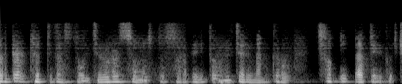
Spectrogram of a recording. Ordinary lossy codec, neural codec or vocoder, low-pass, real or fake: none; codec, 44.1 kHz, 0.9 kbps, DAC; 7.2 kHz; fake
